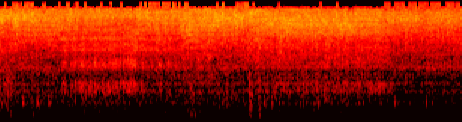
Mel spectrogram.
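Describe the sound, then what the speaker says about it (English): A steam cleaner works in a bathroom, giving off a faint, steady high hiss of escaping steam that carries on without a break, with a few soft scrapes underneath and no talking. "Has anybody else ever used these steam cleaners before?"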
